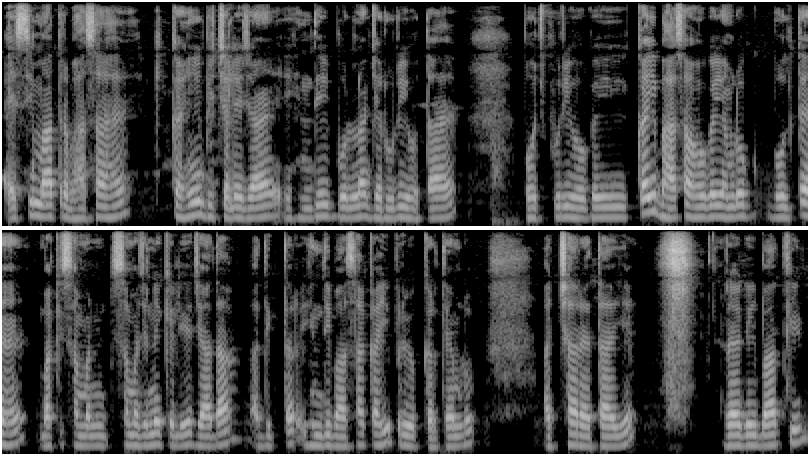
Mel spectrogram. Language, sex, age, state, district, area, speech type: Hindi, male, 30-45, Uttar Pradesh, Ghazipur, rural, spontaneous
